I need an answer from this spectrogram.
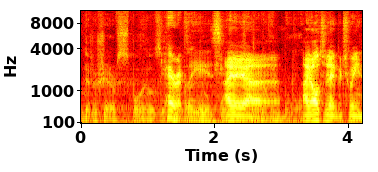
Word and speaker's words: Heracles: Well, we want Hercules to let us better here. I'm gonna keep on saying his name wrong. You'll get a share of spoils. Heracles.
